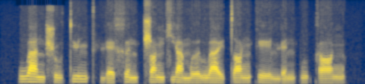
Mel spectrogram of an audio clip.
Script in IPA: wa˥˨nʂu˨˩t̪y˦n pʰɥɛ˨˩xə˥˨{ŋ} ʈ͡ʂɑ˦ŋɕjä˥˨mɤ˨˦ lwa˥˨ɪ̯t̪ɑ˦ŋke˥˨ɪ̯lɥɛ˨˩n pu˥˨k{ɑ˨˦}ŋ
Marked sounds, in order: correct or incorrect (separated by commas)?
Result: incorrect, incorrect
